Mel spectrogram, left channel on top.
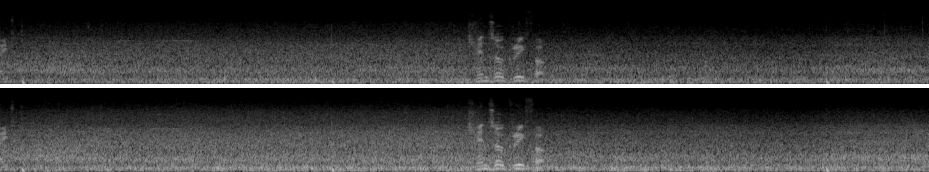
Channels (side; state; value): left; quieter; 6.7 dB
